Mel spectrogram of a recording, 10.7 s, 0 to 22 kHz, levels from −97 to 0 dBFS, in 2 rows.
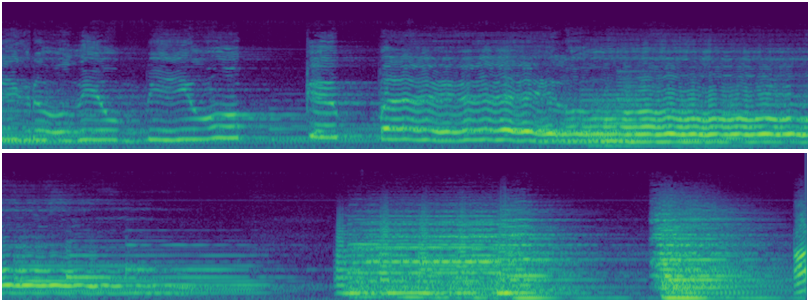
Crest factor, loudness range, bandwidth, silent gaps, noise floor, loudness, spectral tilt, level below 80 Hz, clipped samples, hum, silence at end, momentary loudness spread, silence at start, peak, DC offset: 16 dB; 5 LU; 8 kHz; none; -51 dBFS; -25 LUFS; -7 dB/octave; -38 dBFS; under 0.1%; none; 0 s; 14 LU; 0 s; -10 dBFS; under 0.1%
